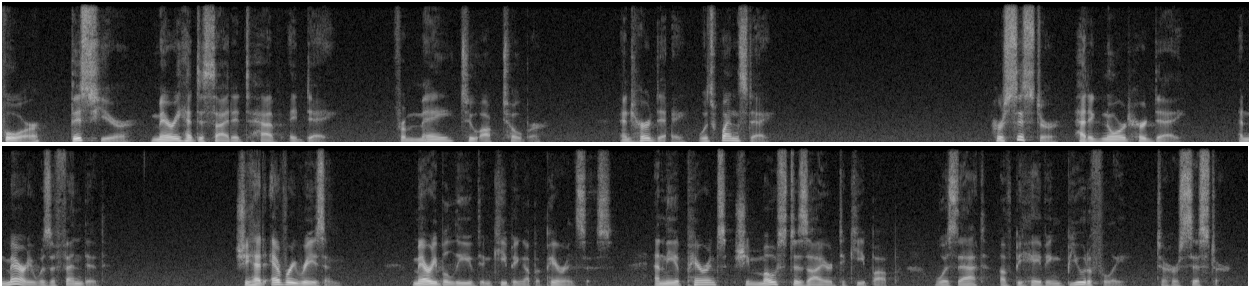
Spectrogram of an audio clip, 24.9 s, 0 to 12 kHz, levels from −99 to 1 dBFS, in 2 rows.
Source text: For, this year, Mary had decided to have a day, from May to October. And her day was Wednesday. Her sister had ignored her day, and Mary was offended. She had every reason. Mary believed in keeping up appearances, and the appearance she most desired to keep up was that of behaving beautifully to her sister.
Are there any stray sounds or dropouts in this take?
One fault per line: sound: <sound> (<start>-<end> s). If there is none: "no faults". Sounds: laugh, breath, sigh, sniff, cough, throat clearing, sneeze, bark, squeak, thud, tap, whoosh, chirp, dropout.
sound: dropout (6.6-6.7 s)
